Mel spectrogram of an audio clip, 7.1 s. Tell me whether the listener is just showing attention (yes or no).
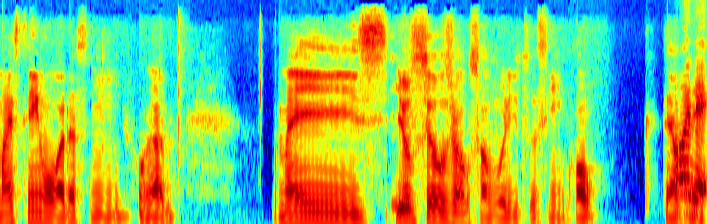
no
